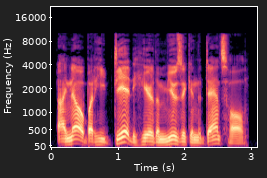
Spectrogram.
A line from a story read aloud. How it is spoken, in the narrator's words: Joe chuckled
